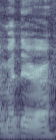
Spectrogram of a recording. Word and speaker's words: Madera: Madiraa. Yeah. Madera.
